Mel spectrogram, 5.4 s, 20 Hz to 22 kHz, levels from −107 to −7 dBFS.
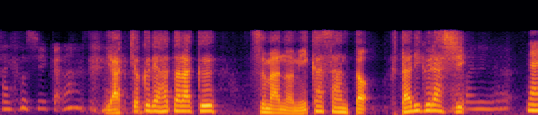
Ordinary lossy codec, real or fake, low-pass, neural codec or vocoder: none; fake; 7.2 kHz; codec, 24 kHz, 0.9 kbps, DualCodec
